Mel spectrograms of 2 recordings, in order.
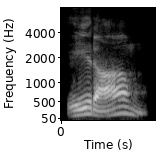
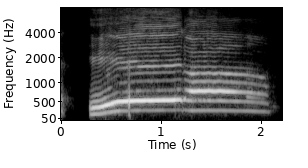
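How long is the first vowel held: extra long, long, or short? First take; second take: long; extra long. First: The first vowel is held long. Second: The first vowel is held extra long. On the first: "ये हो गया दीर्घ" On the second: "ये हो गया प्लुत"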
